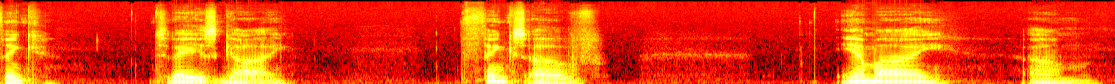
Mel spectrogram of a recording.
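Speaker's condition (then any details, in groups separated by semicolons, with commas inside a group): No condition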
